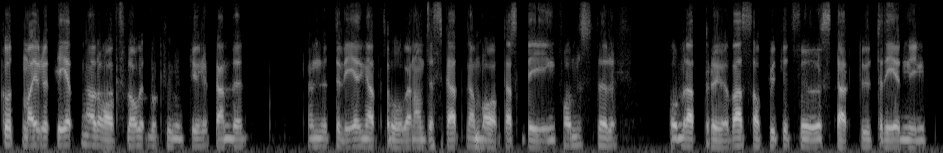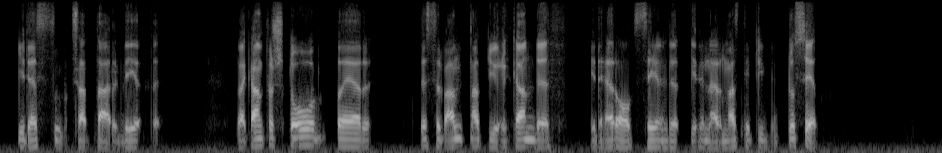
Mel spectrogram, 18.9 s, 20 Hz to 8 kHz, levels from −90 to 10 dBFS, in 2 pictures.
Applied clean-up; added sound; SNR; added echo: neural diffusion model UNIVERSE++.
